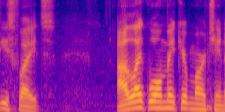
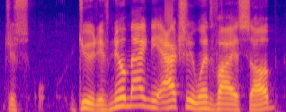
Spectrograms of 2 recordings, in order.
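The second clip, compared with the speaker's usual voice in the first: ordinary talk, nothing marked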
